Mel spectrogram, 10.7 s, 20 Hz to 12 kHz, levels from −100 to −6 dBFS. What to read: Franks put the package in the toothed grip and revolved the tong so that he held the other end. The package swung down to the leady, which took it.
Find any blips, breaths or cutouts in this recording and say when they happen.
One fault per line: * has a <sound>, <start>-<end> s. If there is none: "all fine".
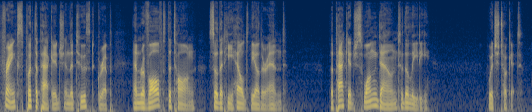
all fine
